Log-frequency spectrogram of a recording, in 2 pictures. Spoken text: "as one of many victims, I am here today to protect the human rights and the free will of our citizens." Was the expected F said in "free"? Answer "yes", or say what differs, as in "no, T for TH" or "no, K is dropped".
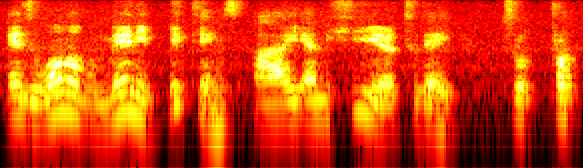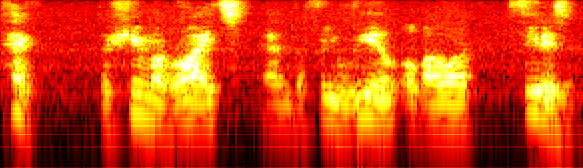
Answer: yes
